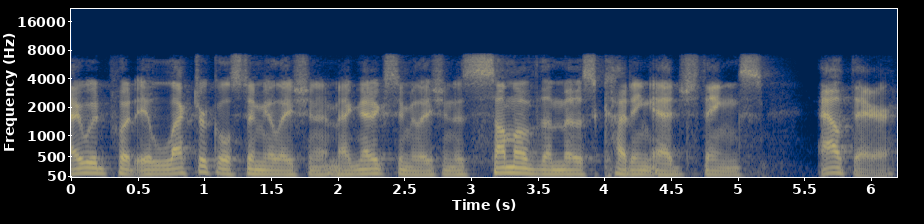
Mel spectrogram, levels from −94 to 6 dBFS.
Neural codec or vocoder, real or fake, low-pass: codec, 16 kHz in and 24 kHz out, 1 kbps, XY-Tokenizer; fake; 7.2 kHz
